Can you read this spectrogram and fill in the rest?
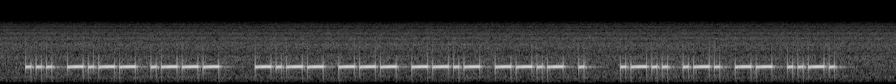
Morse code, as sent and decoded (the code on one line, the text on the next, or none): ... -.-- .--- / -.-- --- --.- --.- . / .-.. .-. -- ..-.
SYJ YOQQE LRMF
